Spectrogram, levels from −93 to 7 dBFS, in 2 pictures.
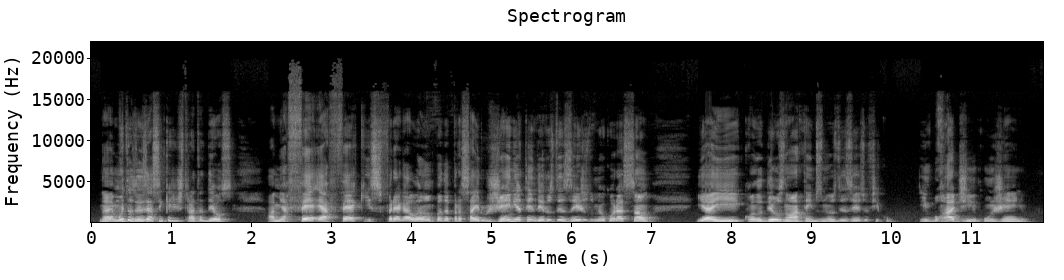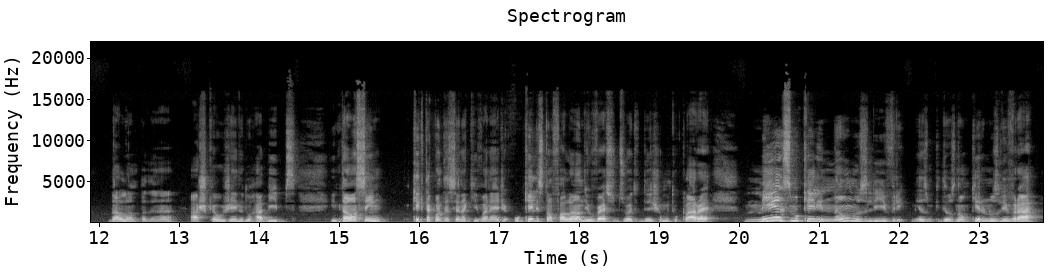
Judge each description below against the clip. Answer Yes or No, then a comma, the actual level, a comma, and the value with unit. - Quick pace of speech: Yes, fast, 230 wpm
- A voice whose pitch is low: No, medium, 150 Hz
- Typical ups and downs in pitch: No, wide, 7.6 semitones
